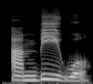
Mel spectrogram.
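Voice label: "ambiguo", Spanish, female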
